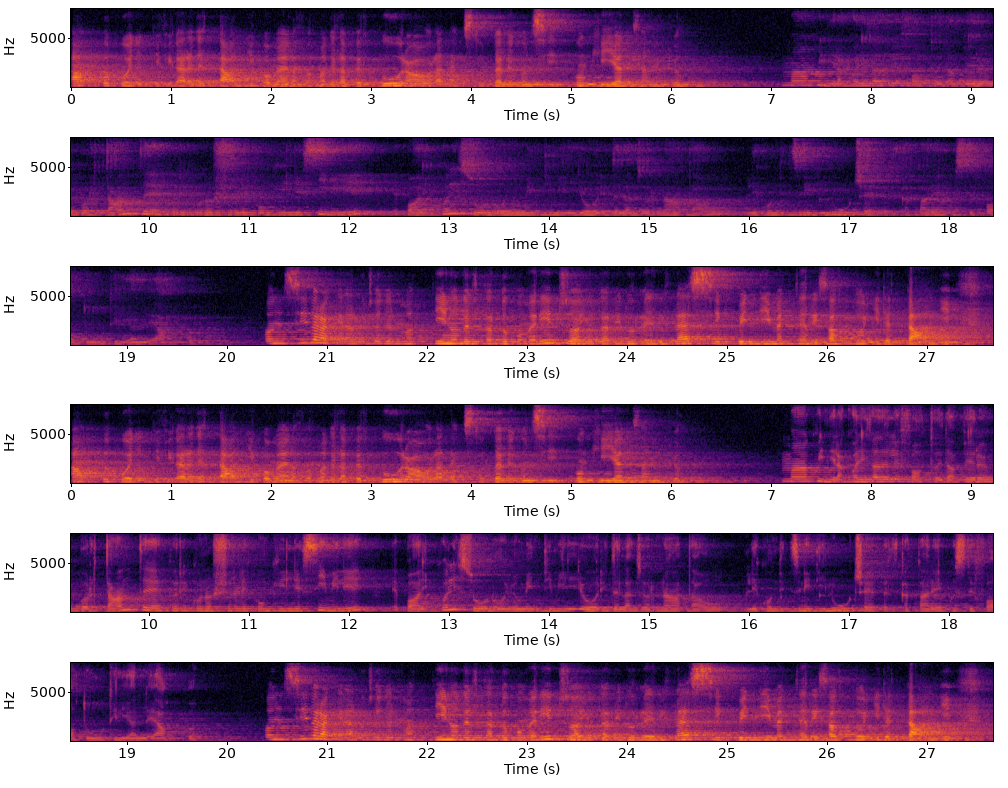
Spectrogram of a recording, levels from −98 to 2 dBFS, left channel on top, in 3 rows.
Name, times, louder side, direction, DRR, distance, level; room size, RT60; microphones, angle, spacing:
voice 1, 0.0-6.1 20.4-27.5, equal, 5° left, 2 dB, 0.7 m, -31 dB
voice 2, 7.1-12.1 12.4-19.7, right 4 dB, 55° right, 6 dB, 0.5 m, -41 dB
14.0 x 6.9 x 4.2 m, 2.7 s
head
